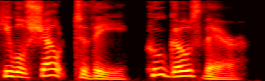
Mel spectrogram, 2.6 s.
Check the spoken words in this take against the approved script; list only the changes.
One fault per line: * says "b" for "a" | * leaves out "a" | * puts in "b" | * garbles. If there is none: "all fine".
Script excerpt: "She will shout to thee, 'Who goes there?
* says "He" for "She"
